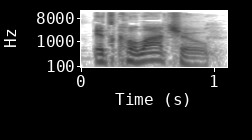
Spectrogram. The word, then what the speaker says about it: Colacho: I'm still throwing a T in there, ain't right there. Like, I'm just gonna look that up real quick. How do you spell that one more time for me? COLA, like cola, CHO.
